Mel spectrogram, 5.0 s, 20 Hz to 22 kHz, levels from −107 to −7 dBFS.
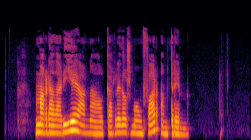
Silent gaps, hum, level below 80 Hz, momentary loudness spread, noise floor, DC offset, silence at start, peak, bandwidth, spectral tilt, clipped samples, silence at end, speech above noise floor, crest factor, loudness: none; none; -76 dBFS; 11 LU; -80 dBFS; under 0.1%; 0.7 s; -6 dBFS; 10.5 kHz; -7 dB/octave; under 0.1%; 1.25 s; 55 dB; 20 dB; -25 LUFS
